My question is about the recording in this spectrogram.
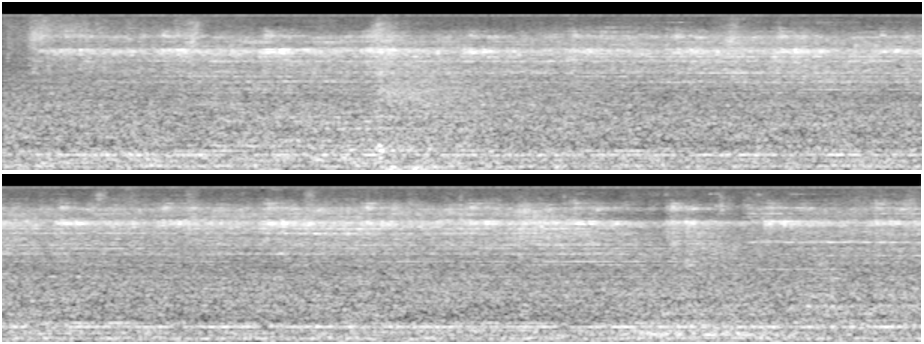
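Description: Steady background noise of an ice-rink hall, a constant rumble with a low hum running through it.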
